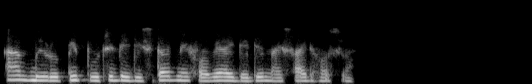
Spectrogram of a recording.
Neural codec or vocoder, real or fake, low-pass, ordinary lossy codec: codec, 24 kHz, 6 kbps, HILCodec; fake; 5.4 kHz; Opus, 16 kbps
